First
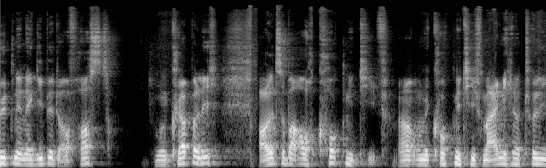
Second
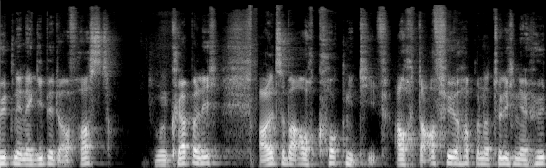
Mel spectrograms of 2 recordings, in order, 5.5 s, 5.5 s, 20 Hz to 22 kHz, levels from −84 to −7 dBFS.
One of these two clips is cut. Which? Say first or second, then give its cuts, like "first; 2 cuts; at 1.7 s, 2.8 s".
second; 1 cut; at 3.9 s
